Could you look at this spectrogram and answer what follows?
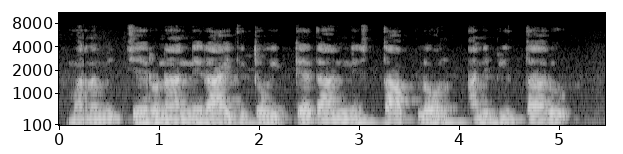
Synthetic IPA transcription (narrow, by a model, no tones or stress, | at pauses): mɐnɐmit͡ʃːe̞ːɾunaːnːiɾaːjt̪it̪o̞ːiʈːeːd̪aːnːisʈaːplo̞ːnɐnipilut̪aːɾu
